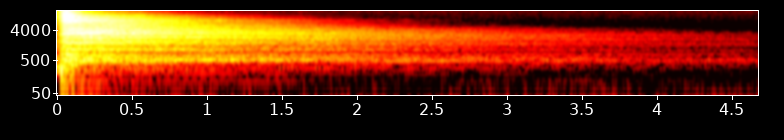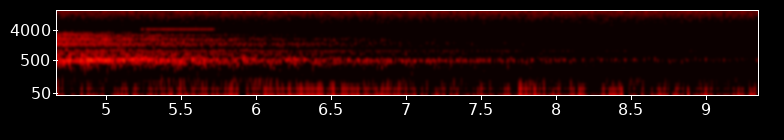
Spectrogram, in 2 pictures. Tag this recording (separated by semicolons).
concert; crash; crashes; cymbal; cymbals; drum; drums; orchestra; orchestral; percussion; percussive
